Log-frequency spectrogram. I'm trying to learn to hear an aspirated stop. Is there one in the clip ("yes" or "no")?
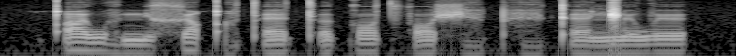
yes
